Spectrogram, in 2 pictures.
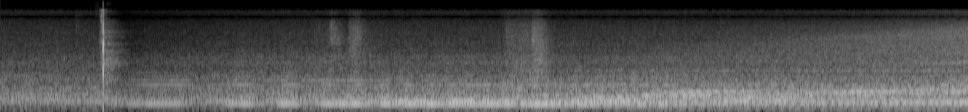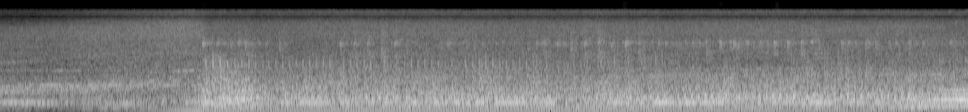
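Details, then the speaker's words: Bench grinder after guard bent away from the wheel for clearance: even, steady motor whir rising smoothly to speed, no rubbing or scraping; normal running. "these tools off of here yeah that's a lot quieter these tools will vibrate around on there"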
